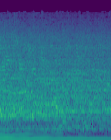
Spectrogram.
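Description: The tail of a live band's song: a held low electronic chord dies away a little over a second in, leaving a high wash of sound in the hall.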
